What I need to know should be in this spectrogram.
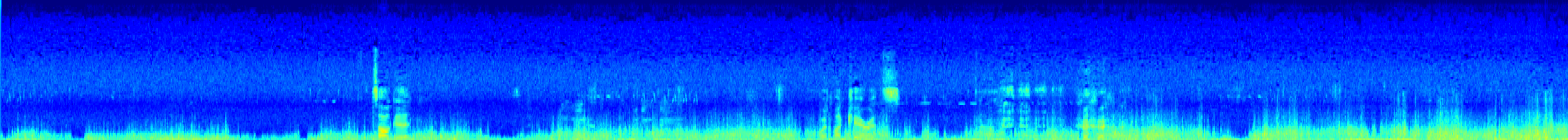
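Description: Wind blows hard across open ground.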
